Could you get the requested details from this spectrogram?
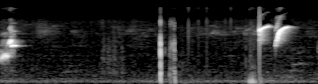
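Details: Tame Asian pied starling making scattered short chirps and two upslurred whistled notes near the end, with a couple of dry clicks in between.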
